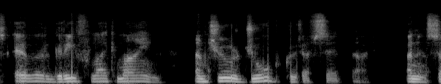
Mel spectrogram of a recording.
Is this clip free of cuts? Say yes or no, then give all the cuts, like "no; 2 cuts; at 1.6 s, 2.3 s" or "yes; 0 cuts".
yes; 0 cuts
